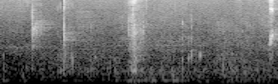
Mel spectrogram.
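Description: A few faint, wet lip smacks of a couple kissing, the strongest about a second in.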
